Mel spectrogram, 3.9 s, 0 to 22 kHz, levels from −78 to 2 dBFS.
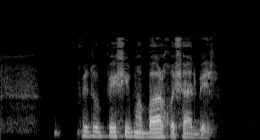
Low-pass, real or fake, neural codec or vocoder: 7.2 kHz; real; none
